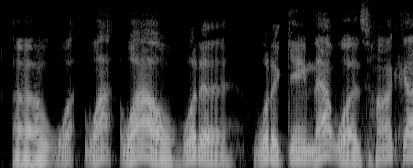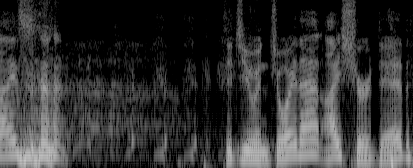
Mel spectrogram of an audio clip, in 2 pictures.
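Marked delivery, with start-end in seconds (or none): 1.2-8.2 high, slow, pandering voice, faking interest, sounding clueless. Pandering to gamers when asked what to say: like a mom who doesn't get games. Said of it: "You sound like a mom trying to understand her kids".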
